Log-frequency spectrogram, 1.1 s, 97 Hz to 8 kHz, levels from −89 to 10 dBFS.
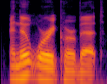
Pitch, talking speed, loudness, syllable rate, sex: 105 Hz, 225 wpm, -16 LUFS, 6.7 syllables/s, male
